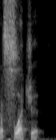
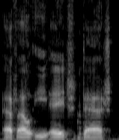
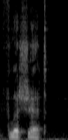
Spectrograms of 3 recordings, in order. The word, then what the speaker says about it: flechette: And I imagine it just makes like a thunderous Straight up, I went to Wikipedia. FLEH-SHET. Fleshette.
